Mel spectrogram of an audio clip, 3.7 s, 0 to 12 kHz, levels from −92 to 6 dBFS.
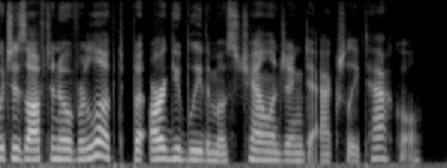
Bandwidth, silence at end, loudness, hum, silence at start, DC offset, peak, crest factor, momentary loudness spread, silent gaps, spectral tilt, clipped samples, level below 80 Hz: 12 kHz; 0.25 s; -26 LUFS; none; 0 s; under 0.1%; -6 dBFS; 20 dB; 12 LU; none; -5.5 dB/octave; under 0.1%; -54 dBFS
